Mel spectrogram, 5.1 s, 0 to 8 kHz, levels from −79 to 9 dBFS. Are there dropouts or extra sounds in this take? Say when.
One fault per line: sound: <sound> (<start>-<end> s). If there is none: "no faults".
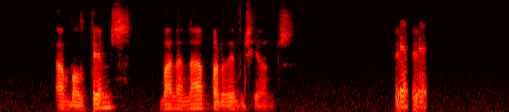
sound: laugh (3.9-4.3 s)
